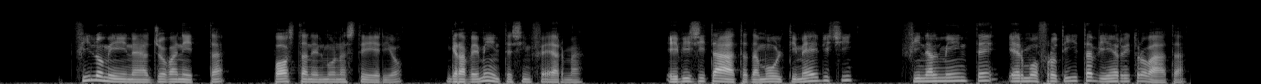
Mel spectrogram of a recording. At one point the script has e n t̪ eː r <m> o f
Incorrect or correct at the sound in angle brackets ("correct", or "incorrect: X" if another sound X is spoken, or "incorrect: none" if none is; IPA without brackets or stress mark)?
correct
